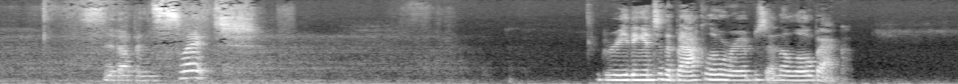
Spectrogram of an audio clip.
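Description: A woman speaks calmly and slowly nearby, giving instructions.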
